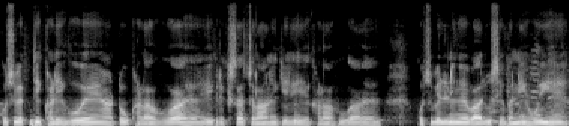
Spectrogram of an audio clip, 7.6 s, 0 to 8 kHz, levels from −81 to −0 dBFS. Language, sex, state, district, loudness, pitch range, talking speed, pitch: Hindi, male, Madhya Pradesh, Katni, -18 LUFS, 120-130 Hz, 190 wpm, 125 Hz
